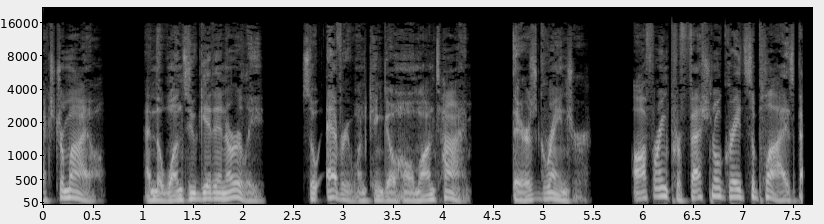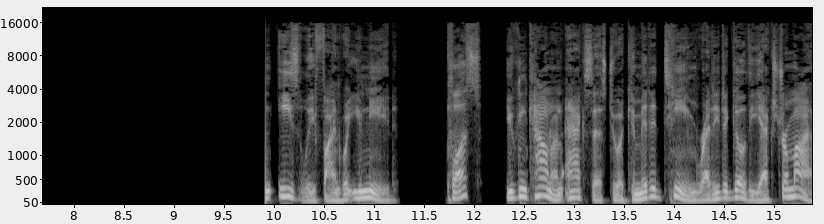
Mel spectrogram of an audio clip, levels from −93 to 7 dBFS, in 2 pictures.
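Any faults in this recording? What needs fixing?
Right after "offering professional grade supplies", the speech cuts to dead silence from 7.59 to 9.91 s, returning at "easily find what you": an audio dropout to silence, likely a lost input written as silence. Secure input connections and monitor live input levels so a dropped link is caught during recording.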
